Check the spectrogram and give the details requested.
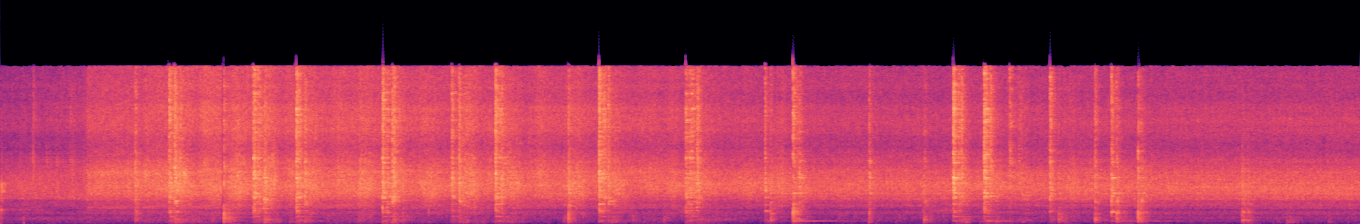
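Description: Diced potatoes sizzling as they fry in hot oil in a kadai, with a spatula repeatedly scraping and knocking against the pan as they are stirred.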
